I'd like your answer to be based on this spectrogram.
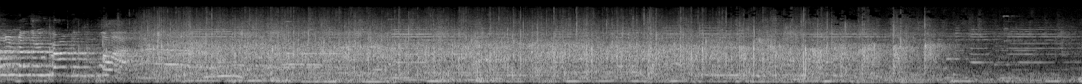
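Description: Audience applause fills an awards show for a high school performing arts program, a dense, steady wash of clapping from a large crowd lasting about ten seconds before tapering off near the end.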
